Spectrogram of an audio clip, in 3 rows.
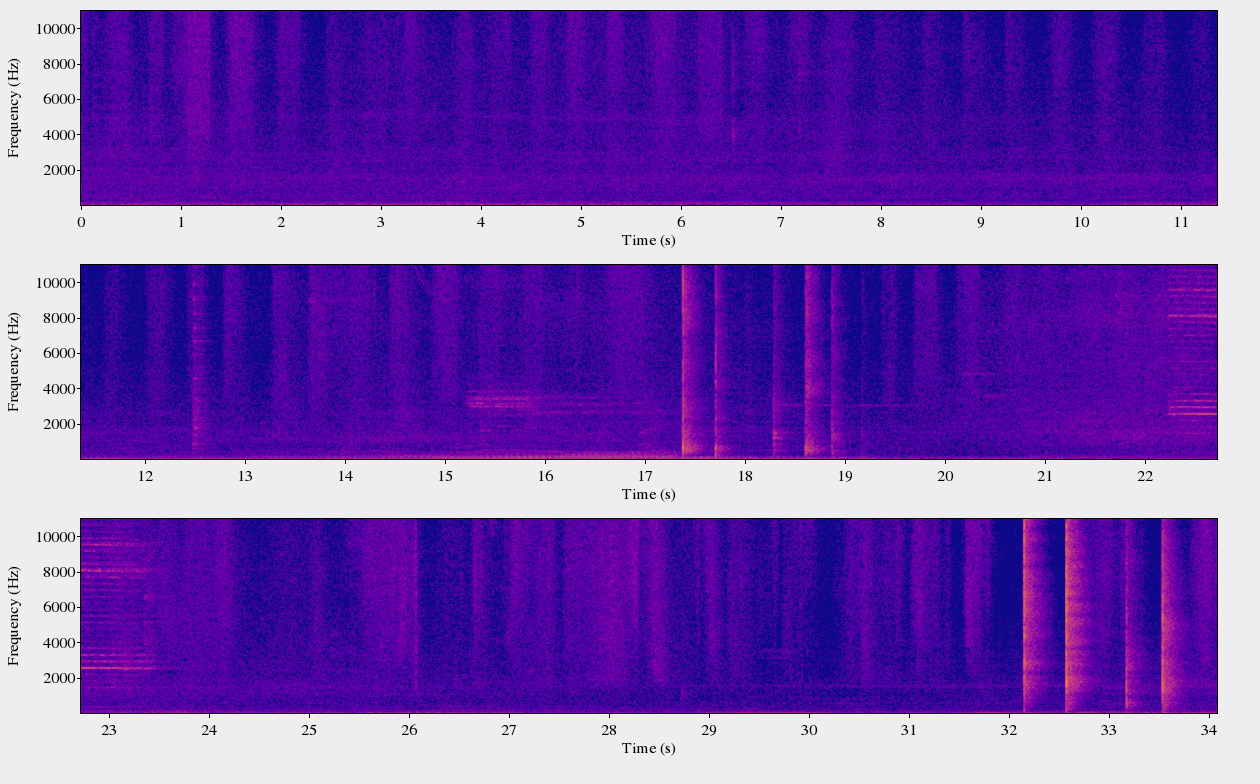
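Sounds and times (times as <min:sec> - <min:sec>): short sharp knocks: 0:17.4 - 0:19.3, 0:32.2 - 0:34.0
hands rubbing scalp and hair: 0:17.4 - 0:19.6, 0:30.5 - 0:34.0.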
